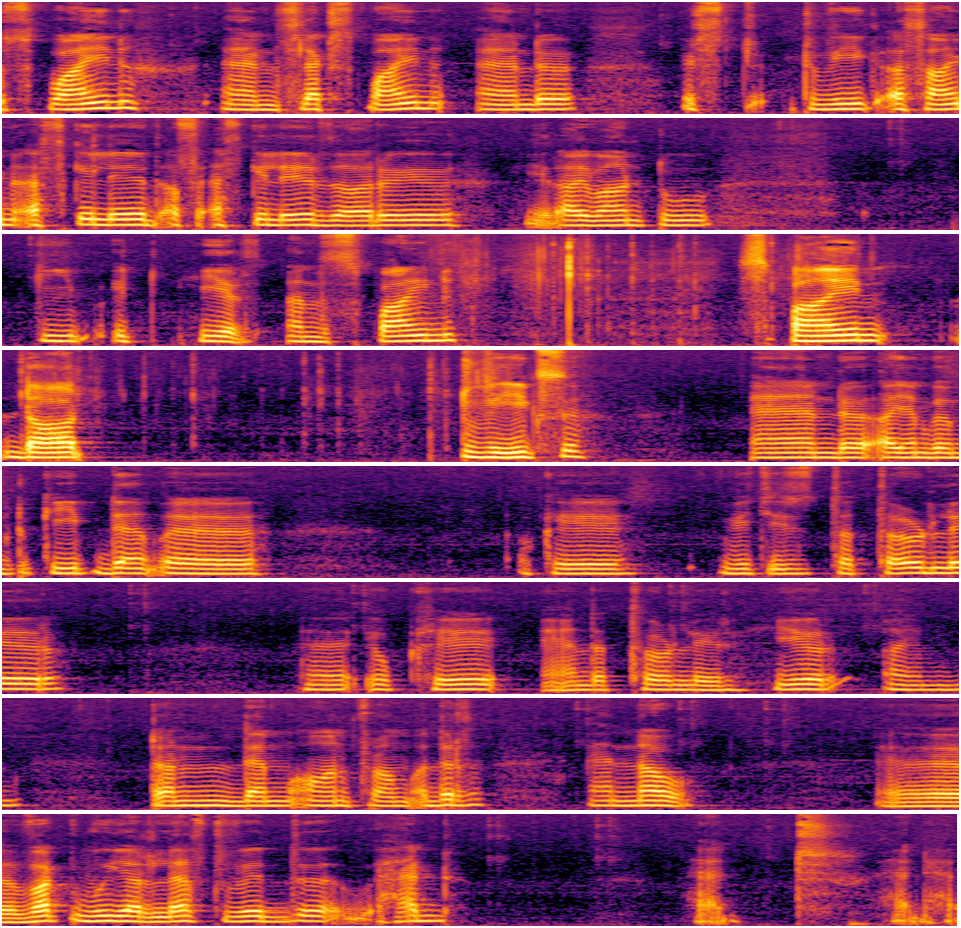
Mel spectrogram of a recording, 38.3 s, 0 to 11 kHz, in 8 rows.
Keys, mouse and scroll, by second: 0.7 scroll up 1, 0.8 middle click, 1.3 click, 3.3 alt+middle click, 8.7 click, 9.2 click, 9.7 click, 24.5 click, 25.7 click, 27.3 click, 28.2 click, 31.5 click, 32.1 click, 32.5 click, 34.7-35.5 scroll up 2, 35.9 click, 36.5 click, 37.2 scroll down 1, 37.3 middle click, 37.8-38.2 scroll up 3.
